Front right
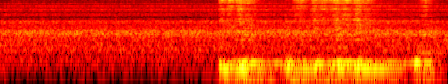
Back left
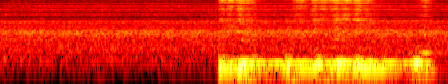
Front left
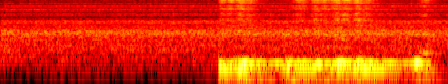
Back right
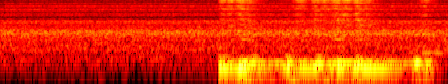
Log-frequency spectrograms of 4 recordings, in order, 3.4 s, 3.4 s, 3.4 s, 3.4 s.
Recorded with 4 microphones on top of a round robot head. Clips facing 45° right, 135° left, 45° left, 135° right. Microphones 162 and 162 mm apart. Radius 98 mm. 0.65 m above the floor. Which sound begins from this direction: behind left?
Writing, at 1.6 s.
